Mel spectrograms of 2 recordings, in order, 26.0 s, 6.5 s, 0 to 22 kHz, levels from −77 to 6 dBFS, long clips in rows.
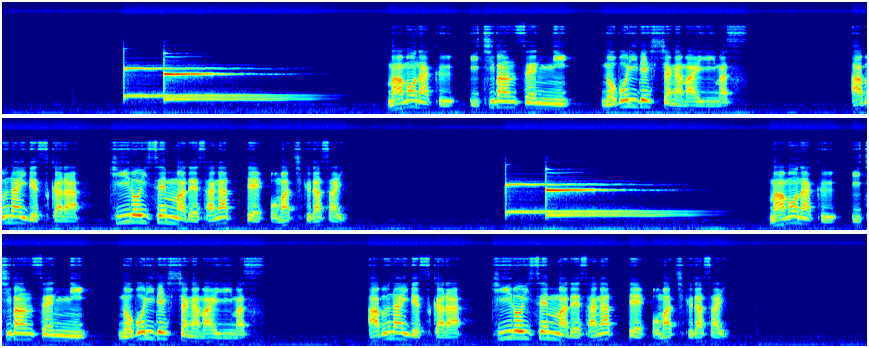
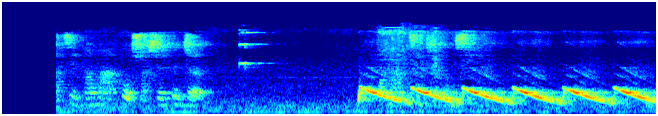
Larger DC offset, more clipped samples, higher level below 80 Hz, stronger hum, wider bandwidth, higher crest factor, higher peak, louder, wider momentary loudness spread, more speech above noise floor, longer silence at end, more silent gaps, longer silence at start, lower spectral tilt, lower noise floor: neither; neither; second, -62 dBFS vs -56 dBFS; neither; first, over 20 kHz vs 11 kHz; about the same, 20 dB vs 16 dB; first, 0 dBFS vs -8 dBFS; first, -17 LUFS vs -21 LUFS; about the same, 16 LU vs 16 LU; first, 39 dB vs 27 dB; first, 1.45 s vs 0 s; neither; first, 1.2 s vs 0.55 s; about the same, -1.5 dB/octave vs -1.5 dB/octave; first, -58 dBFS vs -49 dBFS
